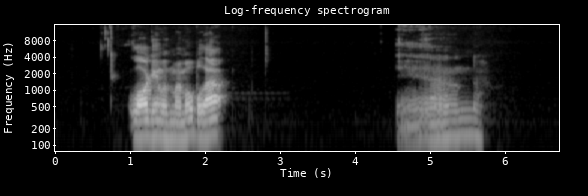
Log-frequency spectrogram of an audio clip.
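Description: A middle-aged man speaks calmly and close by, heard through a computer microphone.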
